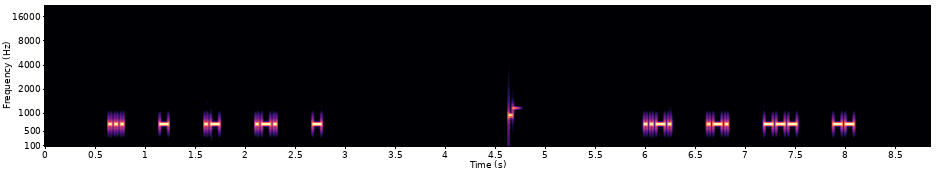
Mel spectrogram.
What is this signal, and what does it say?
Morse code, heard as a keyed tone, about 37 wpm, spaced as for 18 wpm, 690 Hz. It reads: START FROM
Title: 4x Character Spacing - Top 500 Words - 40wpm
